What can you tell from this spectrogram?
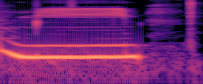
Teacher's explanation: میم بند ہونٹوں کے خشک حصے سے ادا کیا جاتا ہے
